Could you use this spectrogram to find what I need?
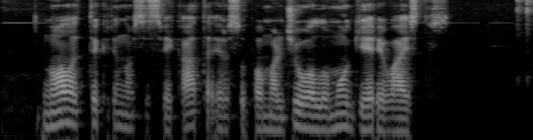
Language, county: Lithuanian, Marijampolė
